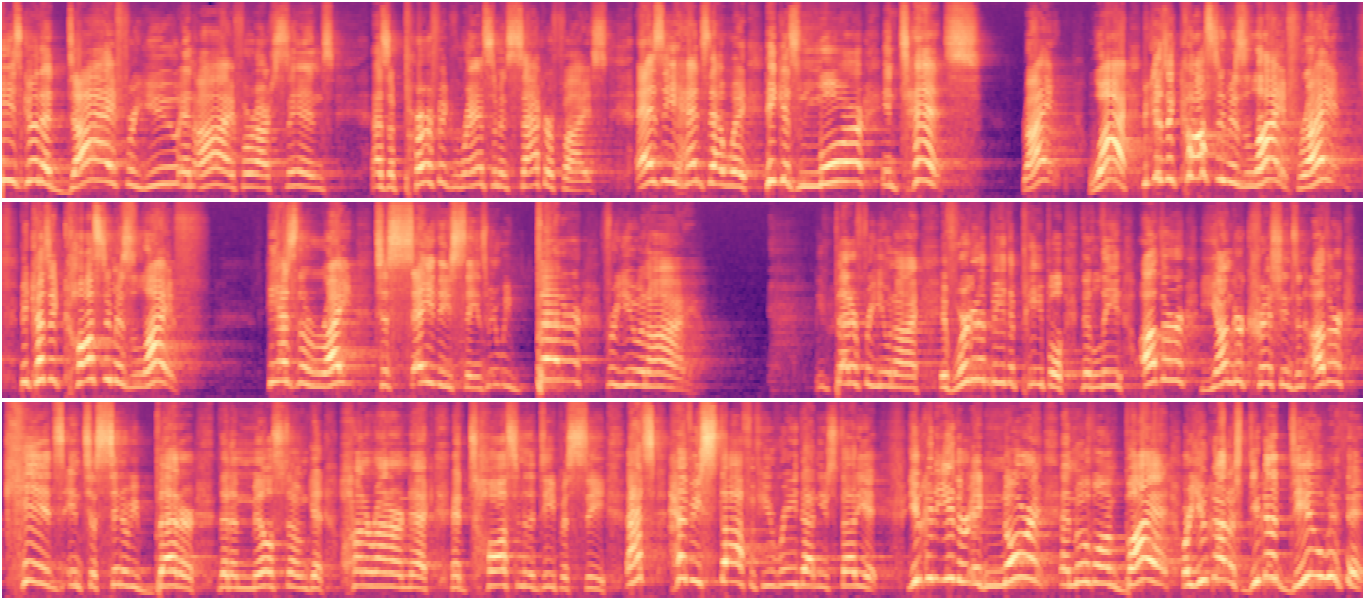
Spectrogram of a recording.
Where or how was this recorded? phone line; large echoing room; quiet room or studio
large echoing room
